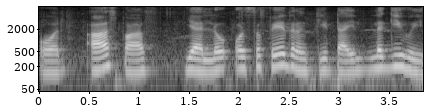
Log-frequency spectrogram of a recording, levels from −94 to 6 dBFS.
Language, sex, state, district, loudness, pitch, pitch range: Hindi, male, Punjab, Pathankot, -19 LUFS, 165 Hz, 155-185 Hz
